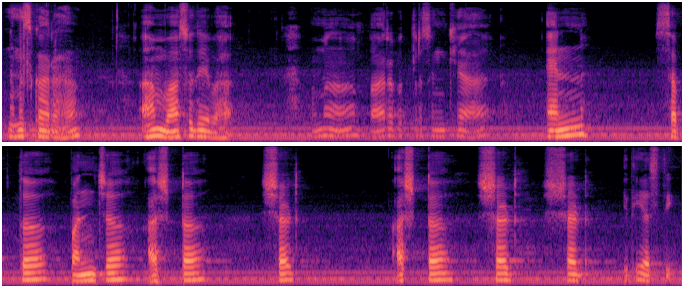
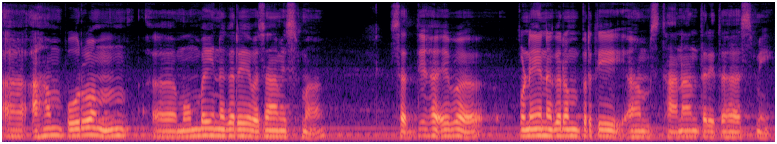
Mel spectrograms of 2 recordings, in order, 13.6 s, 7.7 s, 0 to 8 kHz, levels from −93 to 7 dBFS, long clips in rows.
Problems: none marked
